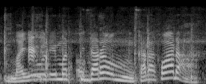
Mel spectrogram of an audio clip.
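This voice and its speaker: Commanding village officer, lively delivery. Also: male voice, very high-pitched, normal speed, over a noisy crowd, heavily acted. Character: village officer-in-charge, brisk, self-assured lawman type. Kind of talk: comedic radio drama acting.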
